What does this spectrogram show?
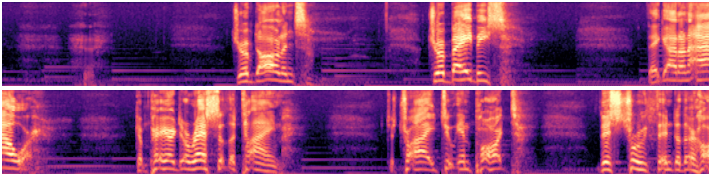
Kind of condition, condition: setting, large echoing room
